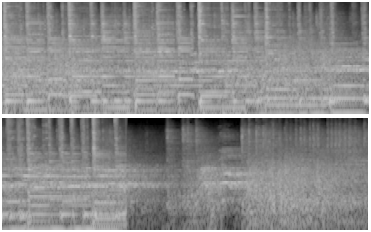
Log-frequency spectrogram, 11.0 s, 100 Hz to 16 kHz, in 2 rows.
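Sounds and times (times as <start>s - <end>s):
paintball markers firing: 8.0s - 11.0s.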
